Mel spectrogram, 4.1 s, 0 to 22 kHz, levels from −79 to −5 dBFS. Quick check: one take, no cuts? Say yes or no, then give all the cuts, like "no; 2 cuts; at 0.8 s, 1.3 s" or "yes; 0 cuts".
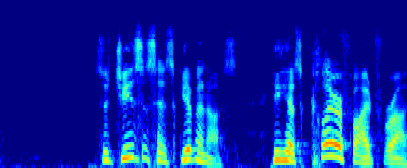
yes; 0 cuts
